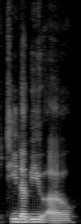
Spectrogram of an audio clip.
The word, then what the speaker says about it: two: Not the word to, because there's TWO. That's always a strong T.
